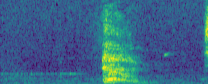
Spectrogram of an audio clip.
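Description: A man clears his throat once, about a second in, a short sharp sound that fades quickly in a pause between speech.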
